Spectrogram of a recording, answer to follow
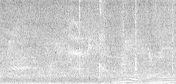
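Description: A short vocal call, a wavering pitch that rises and falls twice, about one and a half seconds in, over a steady low outdoor rumble.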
